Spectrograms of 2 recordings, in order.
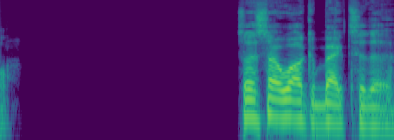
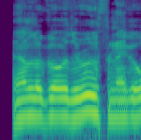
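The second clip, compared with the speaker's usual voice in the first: ordinary delivery, nothing marked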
